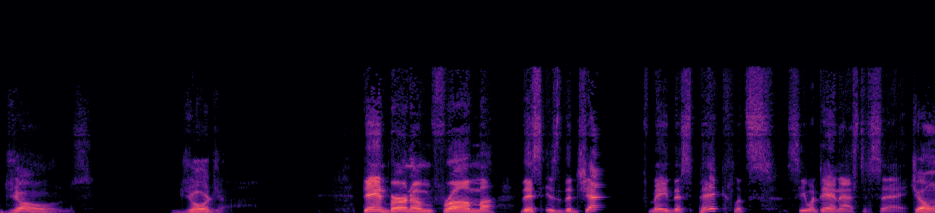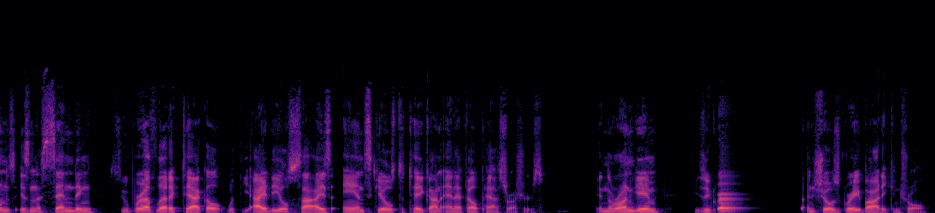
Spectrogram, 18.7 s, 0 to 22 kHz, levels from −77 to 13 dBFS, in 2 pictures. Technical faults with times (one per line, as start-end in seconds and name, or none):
5.95-6.45 long network dropout
16.45-16.54 short concealed packet loss
16.56-17.38 long network dropout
